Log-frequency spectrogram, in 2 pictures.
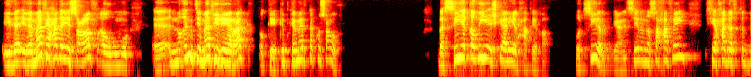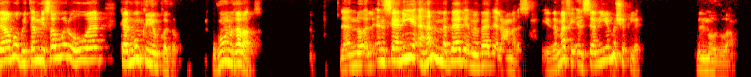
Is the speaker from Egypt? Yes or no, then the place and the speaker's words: no; Syria; لا تحث على زيادة الشرخ في المجتمع السوري إذا كنا كسوريين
